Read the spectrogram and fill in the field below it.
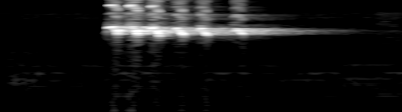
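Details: Yellow-vented bulbul song used as a lure to attract other birds: one short, bubbly, chattering phrase of quick notes lasting about one second, trailing off into a fading whistle.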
